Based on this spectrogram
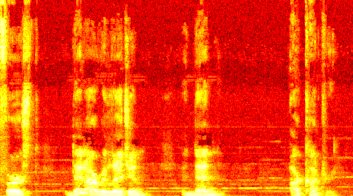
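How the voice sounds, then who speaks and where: Music plays in the background as a man speaks very slowly at a medium pitch. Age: 80s+. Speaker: elderly interviewee. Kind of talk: interview. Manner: halting.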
